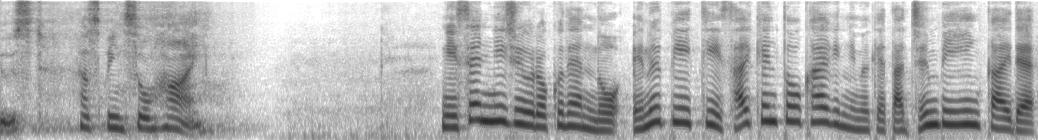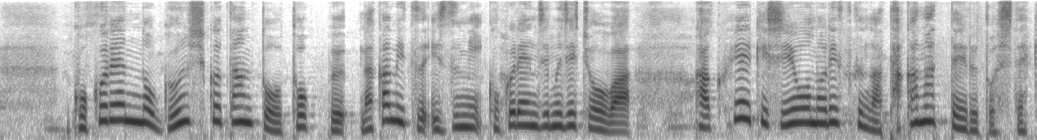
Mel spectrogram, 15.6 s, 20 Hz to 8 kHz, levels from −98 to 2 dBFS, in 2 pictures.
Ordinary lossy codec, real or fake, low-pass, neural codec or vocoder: none; fake; none; codec, 16 kHz, 4 kbps, FunCodec, trained on LibriTTS, 50 frames a second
